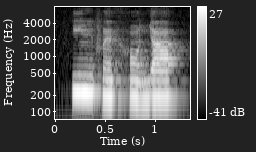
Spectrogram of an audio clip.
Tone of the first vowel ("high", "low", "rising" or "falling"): high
